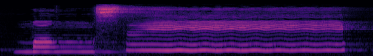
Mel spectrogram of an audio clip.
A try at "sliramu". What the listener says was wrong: Sli, sliramu ora si. Nah, kowe mau muni mong sliramu. Sli. Dadi nganggo dileti, sli. Ora si, sli.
